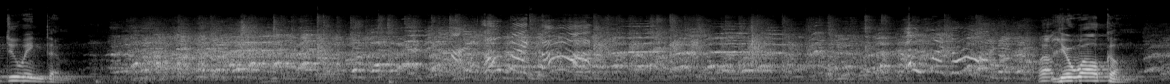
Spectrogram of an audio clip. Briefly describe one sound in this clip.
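An audience laughs and cheers.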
